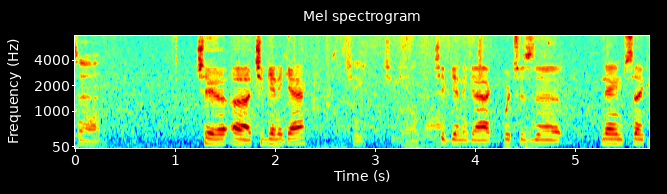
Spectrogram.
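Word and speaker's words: Chiginagak: How do you pronounce that? Chiganagak.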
